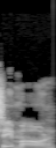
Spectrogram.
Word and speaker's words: Simone: It's Simone, and the way you said it, Sandy, was phone.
